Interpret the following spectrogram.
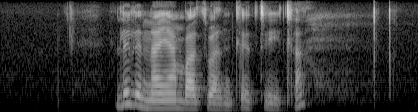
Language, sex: Tswana, female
